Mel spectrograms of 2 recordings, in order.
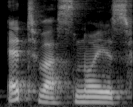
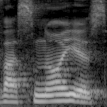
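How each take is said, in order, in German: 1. Das erste Wort wird voll gesprochen. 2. Das erste Wort wird auf eine Silbe verkürzt. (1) "und nicht" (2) "und nicht etwas Neues"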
